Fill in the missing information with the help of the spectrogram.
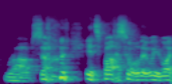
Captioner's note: laughs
